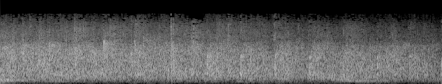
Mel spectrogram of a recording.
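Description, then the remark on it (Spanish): A crowd applauds children who came that day, a dense, continuous wash of many hands clapping steadily for several seconds, fading slightly at the end. “Eso, vamos a darle un aplauso a estos niños de hoy que vinieron.”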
